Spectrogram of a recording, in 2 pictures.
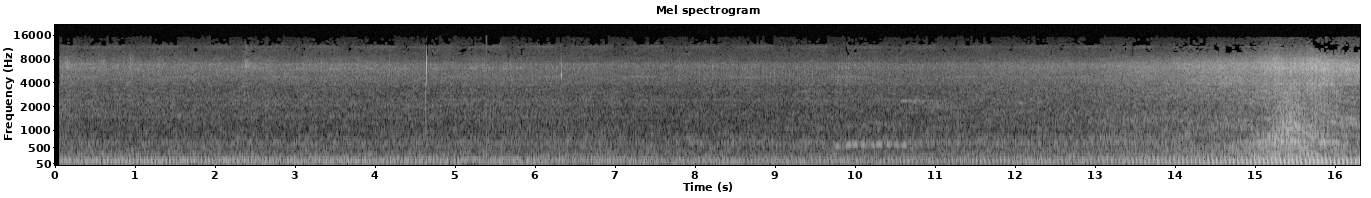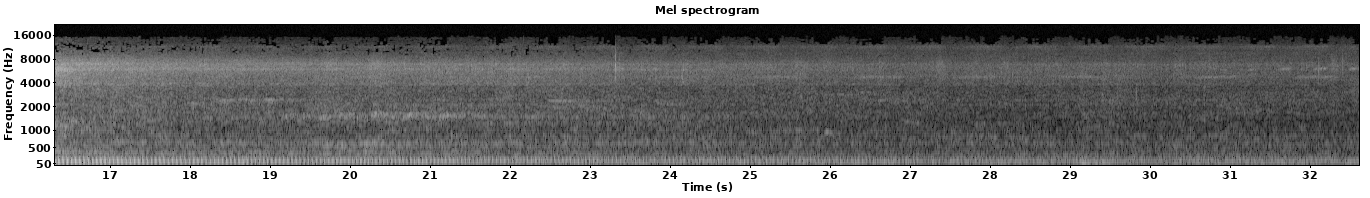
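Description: A motor vehicle passes close by: its engine and road noise swell to a peak about halfway through and fade away over several seconds, over a steady low hum.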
